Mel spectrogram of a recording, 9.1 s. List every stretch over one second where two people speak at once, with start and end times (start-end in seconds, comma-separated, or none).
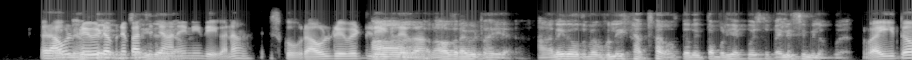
0.5-1.8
